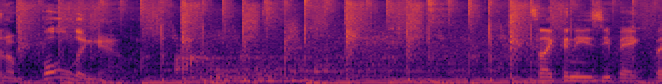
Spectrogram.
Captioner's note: bowling pins clatter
